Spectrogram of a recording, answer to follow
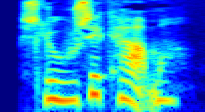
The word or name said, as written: slusekammer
